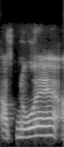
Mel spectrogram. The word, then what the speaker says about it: Apnoe: Also meines Wissens kommt das Wort aus dem Altgriechischen und es wird Apnoe ausgesprochen. Ich habe schon die verschiedensten Weisen gehört, das auszusprechen. Wollen wir es ein für alle Mal klarstellen? Wie sagt man es richtig? – Also korrekt ist tatsächlich Apnoe, aber zugegebenermaßen sind wir alle ein bisschen faul und sagen Apnoe.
